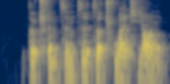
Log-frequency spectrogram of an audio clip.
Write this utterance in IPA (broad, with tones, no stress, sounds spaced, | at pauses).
k ɤ˥˩ ʈ͡ʂʰ ə˨˩ n t͡s ə˥ n t͡s ɹ̩˥ t͡s ä˧˥ ʈ͡ʂʰ w ä˥ t͡ɕʰ j ɑ˥˩ ŋ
